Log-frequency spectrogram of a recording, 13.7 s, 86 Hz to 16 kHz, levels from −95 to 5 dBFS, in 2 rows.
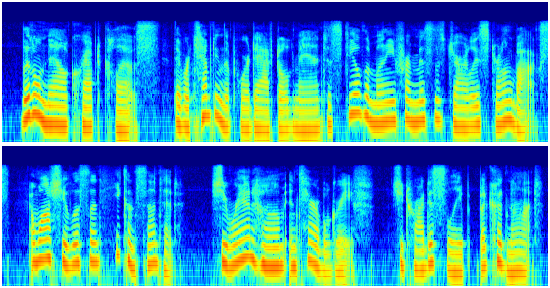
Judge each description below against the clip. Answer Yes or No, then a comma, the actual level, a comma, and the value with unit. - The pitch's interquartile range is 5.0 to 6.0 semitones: Yes, average, 5.3 semitones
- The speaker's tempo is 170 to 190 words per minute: Yes, average, 175 wpm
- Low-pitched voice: No, medium, 180 Hz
